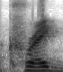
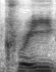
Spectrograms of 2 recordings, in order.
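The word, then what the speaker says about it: Kreg: they can connect um it's spelled k r e g Craig Craig or Craig uh so what I'm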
